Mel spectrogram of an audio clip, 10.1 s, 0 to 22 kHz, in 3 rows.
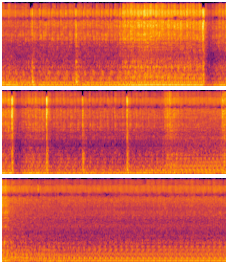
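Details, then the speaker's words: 1969 Pontiac Firebird with original numbers-matching drivetrain, first start after sitting since 1994: V8 catches with a rough burst, dips, then settles into a steady, even low idle rumble and creeps along with no brakes; runs fine. "20 some odd years of sitting, it not only did it start and run, it actually moves."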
